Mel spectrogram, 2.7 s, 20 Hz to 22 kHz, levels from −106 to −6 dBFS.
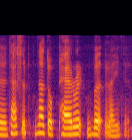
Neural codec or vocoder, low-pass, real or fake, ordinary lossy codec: codec, 16 kHz, 8 kbps, FunCodec, trained on LibriTTS, 25 frames a second; none; fake; none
